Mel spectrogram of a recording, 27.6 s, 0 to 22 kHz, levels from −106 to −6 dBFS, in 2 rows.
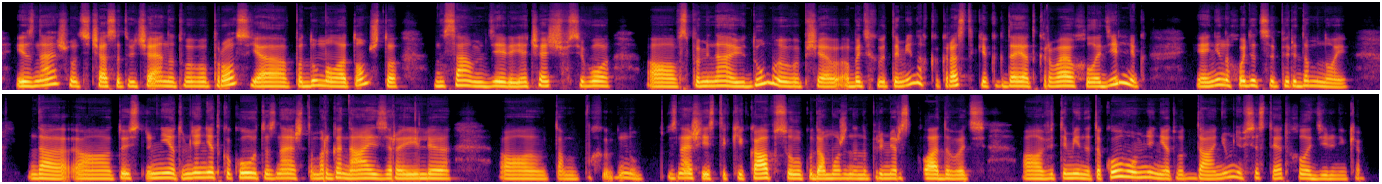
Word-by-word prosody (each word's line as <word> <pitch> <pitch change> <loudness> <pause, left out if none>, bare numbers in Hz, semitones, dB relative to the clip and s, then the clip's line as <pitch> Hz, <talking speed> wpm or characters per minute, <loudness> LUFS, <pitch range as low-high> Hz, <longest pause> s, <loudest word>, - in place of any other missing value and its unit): И 200 - +5
знаешь, 240 +10 +1
вот, 195 -3 0
сейчас, 190 0 0
отвечая 190 +2 0
на 200 -2 +1
твой 195 +2 -2
вопрос, 205 - +1
я 190 -2 +2
подумала 195 -1 +2
о - - +1
том, 255 - 0
что 185 - -1 0.3
на 195 0 -1
самом 200 -2 +1
деле 190 -1 +3
я 185 +1 +2
чаще 205 +1 -1
всего, 205 -1 0 0.3
а, 180 -1 +2
вспоминаю 200 +2 +1
и - - +2
думаю 255 - +2
вообще 185 +1 -3
об 180 +1 0
этих 200 0 -2
витаминах 200 - -1
как - - -15
раз 215 +3 +2
таки, 200 - -4
когда 200 +1 -1
я 200 -1 +5
открываю 200 +2 +2
холодильник, 190 - +1 0.5
и - - -3
они 195 +6 +2
находятся 220 -2 +1
передо 205 +2 -1
мной. 170 -6 -2 0.6
Да, 175 -1 0
э, - - -10
то - - +1
есть 195 0 -2
нет, 205 -2 +2
у - - -1
меня 210 +3 +3
нет 225 0 +2
какого-то, 210 -1 +2
знаешь, 195 0 -1
там, 185 -1 -5
органайзера 185 -1 +1
или, 185 -1 +2 0.5
а, 175 -1 -1
там, 165 -2 -6
вх 215 - -21
ну, 200 -6 -5 0.2
знаешь, 200 0 -1
есть 180 - -1
такие 180 0 -5
капсулы, 195 -1 +3
куда 180 0 +2
можно, 180 0 -1
например, 180 +1 -2
складывать, 175 -1 -1 0.4
а, 175 0 0
витамины. 185 0 0
Такого 245 +10 +3
у - - +4
меня 230 0 0
нет, 180 -4 -1
вот, 175 +2 -7
да, 180 -3 0
они 175 +6 -3
у - - -3
меня 235 -3 -3
все 210 - -6
стоят 195 -1 -5
в - - -35
холодильнике. 165 -1 -4
190 Hz, 170 wpm, -20 LUFS, 180-205 Hz, 0.6 s, И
